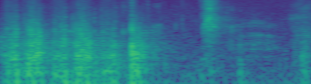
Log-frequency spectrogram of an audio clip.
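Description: Small dog digging and scratching at a fabric couch cushion with its paws, a rapid run of rustling strokes, with a sharper knock about a second in.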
